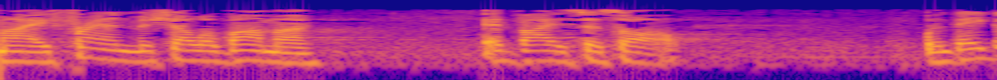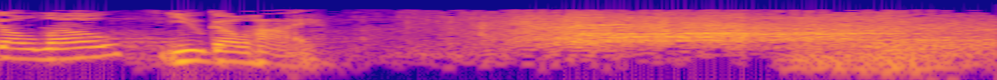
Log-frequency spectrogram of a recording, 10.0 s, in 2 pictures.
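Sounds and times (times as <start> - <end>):
speech: 0.0 - 1.7, 2.4 - 3.5, 4.6 - 6.7
audience applause after a speech line: 7.2 - 9.9.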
